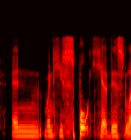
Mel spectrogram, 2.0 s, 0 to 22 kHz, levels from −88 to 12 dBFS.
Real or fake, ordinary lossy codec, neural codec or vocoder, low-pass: fake; none; codec, 16 kHz, 4 kbps, X-Codec, HuBERT features, trained on balanced general audio; 7.2 kHz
